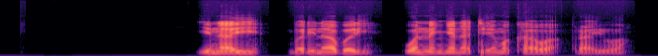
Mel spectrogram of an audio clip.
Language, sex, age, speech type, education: Hausa, male, 30-45, read, tertiary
